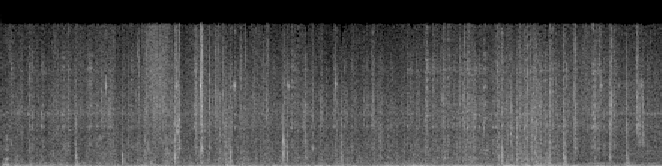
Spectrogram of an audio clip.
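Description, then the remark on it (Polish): A snowmobile engine drones steadily as it rides along the Padaki, an old FIS ski run still used by skiers and snowboarders, a loud low rumble with wind noise and scattered rattling clicks throughout. “Tu na skuterze trzeba bardzo uważać, ponieważ w dalszym ciągu jeździ się na nartach i na deskach.”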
